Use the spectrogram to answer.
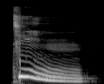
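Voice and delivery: put-on "Teen" with a long drawn-out ee; teacher stretching "Teen" for the class. Shown as a demonstration.

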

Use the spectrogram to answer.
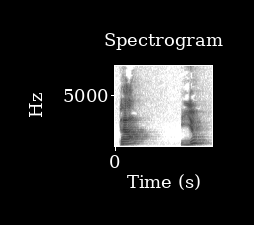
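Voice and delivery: "pa-yon" drawn out slowly, each syllable apart; teacher spelling out syllables slowly for young pupils; slow syllable split. Shown as a demonstration. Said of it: "je te demande d'enlever la syllabe".

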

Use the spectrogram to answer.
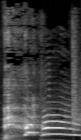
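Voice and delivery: sudden high-pitched laugh bursting out; high squeal of laughter. Real, not acted. Laughs at a comment.

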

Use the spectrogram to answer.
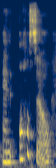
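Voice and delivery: usual speaking voice

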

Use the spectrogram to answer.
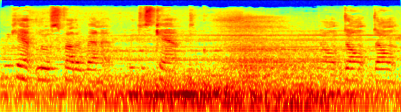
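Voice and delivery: ordinary talk

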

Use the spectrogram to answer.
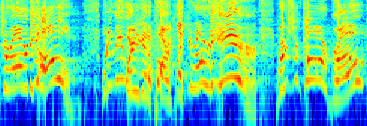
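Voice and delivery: yelling at the neighbor that he's already home; yelling back. Retold or imitated. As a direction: shout it in disbelief. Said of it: "we started just kinda yelling back and forth".

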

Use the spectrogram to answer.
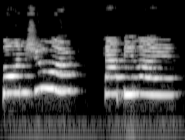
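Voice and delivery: high, bright sing-song bonjour; cheerful greeting. Acted. Zookeeper's son greets the lion in a high cheery voice.

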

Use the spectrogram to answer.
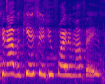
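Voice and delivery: high, loud playful request. Real, not acted. Playful ask for kiss.

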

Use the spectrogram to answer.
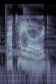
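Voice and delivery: high, drawn-out shout of a name; loud, high calling-out. Acted. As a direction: call the boy's name at full volume. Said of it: "loud as I can".

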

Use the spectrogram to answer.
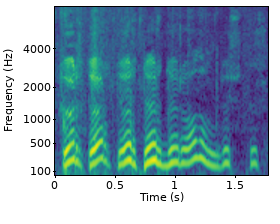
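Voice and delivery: high, loud repeated stop at a horse; urgent shout. Real, not acted. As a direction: halt the horses before they clash. Horses getting rowdy together. (acil, yüksek sesle bağırarak durdurma)

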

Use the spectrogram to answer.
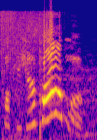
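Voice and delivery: loud, high furious yell; angry yell. Real, not acted. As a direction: yell at the enemy. Enemy attacks, he yells.

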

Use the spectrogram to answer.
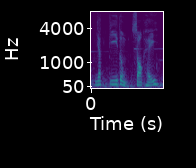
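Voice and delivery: plain reading voice

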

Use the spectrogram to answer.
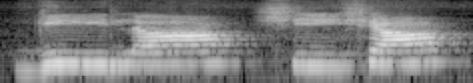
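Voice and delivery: गीला and शीशा with a long, clear ee sound; very slow गीला, शीशा; drawn-out long ee. Shown as a demonstration. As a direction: stretch the ee in गीला and शीशा slowly. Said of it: "जेर की आवाज़ के साथ बोलेंगे".

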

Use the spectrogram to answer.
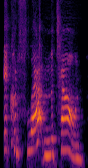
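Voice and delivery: ordinary delivery, nothing marked

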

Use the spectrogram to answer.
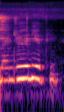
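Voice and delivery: ordinary delivery

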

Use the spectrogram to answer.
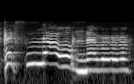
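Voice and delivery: high, slow dramatic line; mock-epic proclamation; dramatic drawn-out. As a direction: stretch it out like a movie trailer. Dramatic repeat of phrase.

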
